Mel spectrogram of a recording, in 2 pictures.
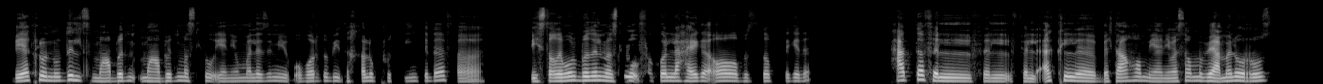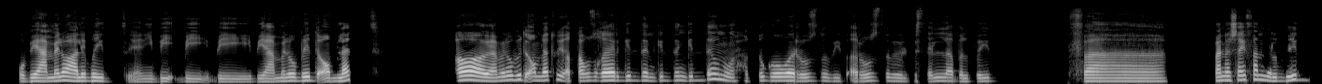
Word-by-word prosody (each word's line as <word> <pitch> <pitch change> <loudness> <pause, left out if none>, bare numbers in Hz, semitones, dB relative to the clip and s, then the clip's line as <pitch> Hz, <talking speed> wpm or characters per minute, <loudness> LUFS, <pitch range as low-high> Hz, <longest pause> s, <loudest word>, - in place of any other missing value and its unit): بياكلوا 185 +5 +3
نودلز 180 +1 0
مع 145 -1 -2
بيض 165 +2 -2
مع 150 -2 -2
بيض 160 +4 -4
مسلوق 165 -3 -5
يعني 145 +1 -6
هم 155 +1 -6
لازم 160 +2 -4
يبقوا 155 -2 -6
برضه 155 +3 -4
بيدخّلوا 160 0 -5
بروتين 155 +1 -13
كده 175 +4 -3
ف 195 - -10 0.7
بيستخدموا 160 +4 +3
البيض 185 0 +3
المسلوق 180 -1 +2
في - - -18
كل 170 +1 +2
حاجة 160 0 0
آه، 165 +1 +2
بالضبط 155 +1 -8
كده، 165 +5 -5 0.8
حتى 190 +3 +3
في 180 - +2
ال 155 -2 +3
في 150 - -5
ال 145 -1 -2
في - - -6
الأكل 160 +1 +2
بتاعهم 160 +5 -1
يعني 145 -1 -3
مثلًا 155 +4 -2
هم 175 - -1
بيعملوا 165 +2 +4
الرز 170 +2 0 0.7
وبيعملوا 155 +5 +4
عليه 165 -1 +5
بيض 160 -4 0 0.2
يعني 130 +1 -8
بي 140 +2 -5
بي 130 -3 -7
بي 130 -1 -6
بيعملوا 140 +5 +1
بيض 175 +1 +1
أومليت 150 +6 +3 1.1
آه، 195 -2 +9
بيعملوا 175 +5 +4
بيض 220 - +1
أومليت 195 +3 +1
ويقطعوه 170 -3 -1
صغير 185 +1 +5
جدًا، 185 0 -3
جدًا، 180 +2 -7
جدًا، 190 +5 -2
ويحطوه 160 +1 -7
جوا 175 0 +4
الرز 170 0 -2
وبيبقى 155 -3 -7
رز 165 +3 -5
بالبسلة 150 +1 -5
بالبيض 145 +1 -6 0.7
ف 150 - -5 1.3
فأنا 180 +2 +3
شايفة 210 +3 +1
إن 200 -4 0
البيض 185 +5 0
165 Hz, 155 wpm, -22 LUFS, 150-180 Hz, 1.3 s, آه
